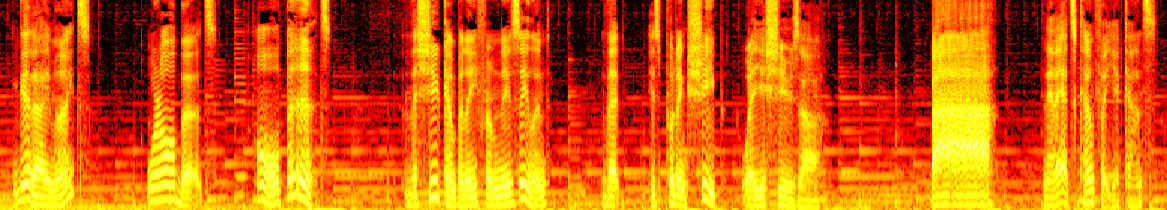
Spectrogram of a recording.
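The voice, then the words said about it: Put-on accent. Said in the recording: “that was, in fact, me. I do accents.”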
